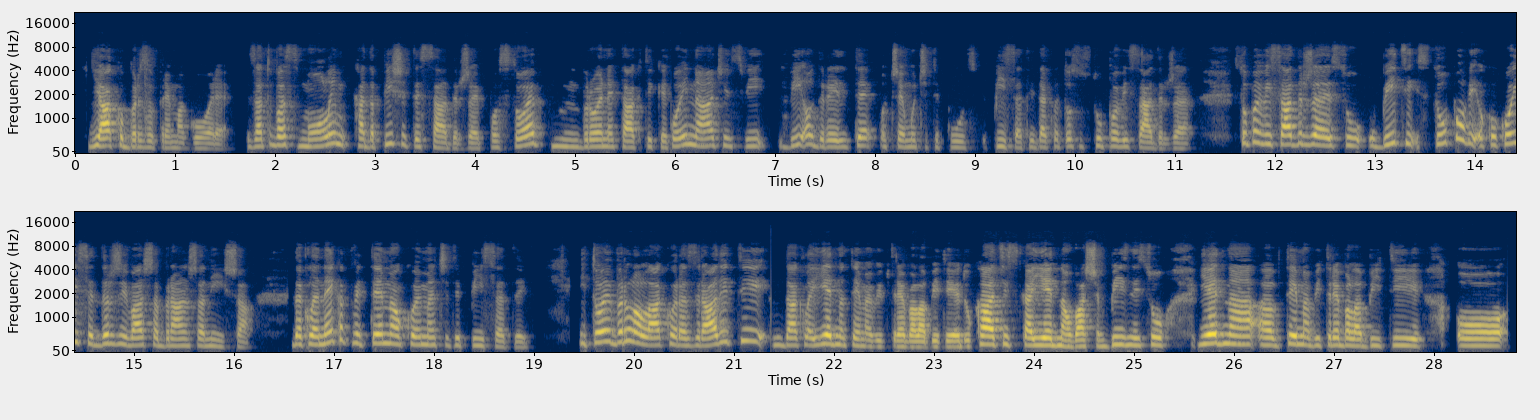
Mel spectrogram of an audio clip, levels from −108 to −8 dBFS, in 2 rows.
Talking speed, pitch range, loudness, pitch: 145 wpm, 185-240 Hz, -29 LUFS, 205 Hz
